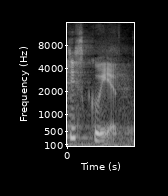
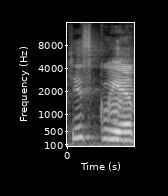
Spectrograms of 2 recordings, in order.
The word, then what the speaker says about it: Cheesecuit: Kita bacanya Cheis quit. Cheesequit.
